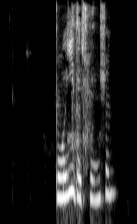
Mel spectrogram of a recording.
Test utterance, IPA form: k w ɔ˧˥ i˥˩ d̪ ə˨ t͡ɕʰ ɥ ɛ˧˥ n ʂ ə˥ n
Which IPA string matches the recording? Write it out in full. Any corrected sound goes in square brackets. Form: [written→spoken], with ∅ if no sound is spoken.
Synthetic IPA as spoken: [k→p] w ɔ˧˥ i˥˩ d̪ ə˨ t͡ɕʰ ɥ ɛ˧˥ n ʂ ə˥ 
